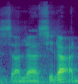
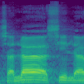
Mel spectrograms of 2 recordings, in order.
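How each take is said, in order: First: The final vowel is lengthened before stopping. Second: The final vowel is short, flowing on. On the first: The reciter stops after this word. "diwaqafkan ... dibaca dengan salasila ada alif" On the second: The reciter continues into the next word. "ketika wasal salasila itu bi fathil lam ... tanpa ada alif di situ"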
